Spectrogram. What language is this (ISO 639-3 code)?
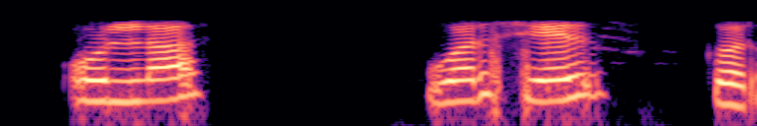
mar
